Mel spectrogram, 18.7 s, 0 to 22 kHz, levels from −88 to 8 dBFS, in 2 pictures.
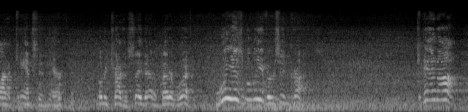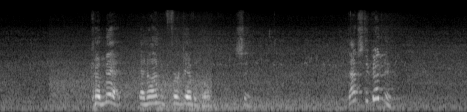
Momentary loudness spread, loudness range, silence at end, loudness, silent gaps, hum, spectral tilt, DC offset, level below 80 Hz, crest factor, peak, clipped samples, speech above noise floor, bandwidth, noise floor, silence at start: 23 LU; 12 LU; 0 s; -24 LUFS; none; none; -6 dB/octave; under 0.1%; -50 dBFS; 24 dB; -2 dBFS; under 0.1%; 21 dB; 14.5 kHz; -44 dBFS; 0 s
